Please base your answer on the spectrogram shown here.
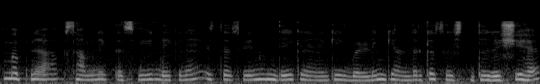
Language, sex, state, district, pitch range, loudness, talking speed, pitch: Hindi, female, Uttar Pradesh, Jalaun, 205-235 Hz, -33 LUFS, 275 wpm, 220 Hz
